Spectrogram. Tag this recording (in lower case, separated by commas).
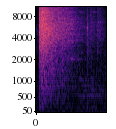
shatter, glass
